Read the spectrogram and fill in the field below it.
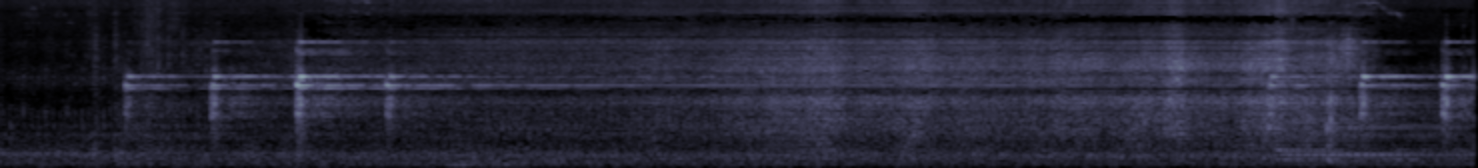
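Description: A tablet speaker plays eerie game sounds with ringing high chimes.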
